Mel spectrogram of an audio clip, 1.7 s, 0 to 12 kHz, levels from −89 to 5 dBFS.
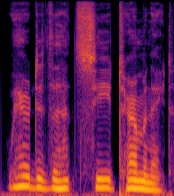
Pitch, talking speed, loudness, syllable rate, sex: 140 Hz, 170 wpm, -17 LUFS, 5.7 syllables/s, male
